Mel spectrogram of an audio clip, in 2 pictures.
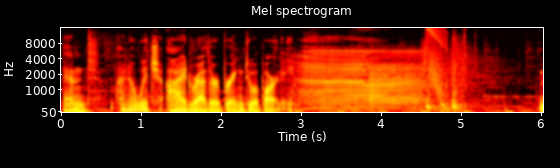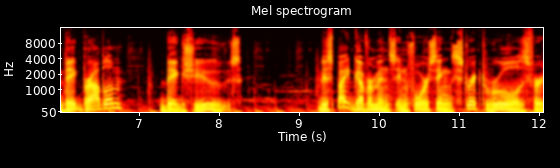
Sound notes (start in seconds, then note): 2.7 cow mooing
